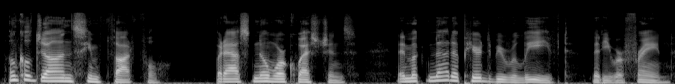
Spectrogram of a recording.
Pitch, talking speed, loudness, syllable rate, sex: 125 Hz, 160 wpm, -20 LUFS, 5.5 syllables/s, male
